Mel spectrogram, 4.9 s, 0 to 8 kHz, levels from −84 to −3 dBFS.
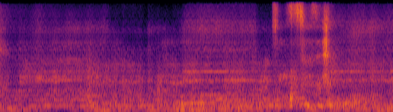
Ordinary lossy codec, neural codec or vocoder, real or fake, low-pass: none; codec, 24 kHz, 0.9 kbps, DualCodec; fake; 7.2 kHz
